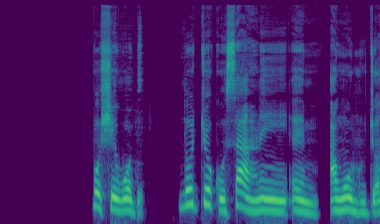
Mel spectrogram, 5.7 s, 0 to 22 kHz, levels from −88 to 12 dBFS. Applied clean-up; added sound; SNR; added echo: neural mask model DeepFilterNet 3.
